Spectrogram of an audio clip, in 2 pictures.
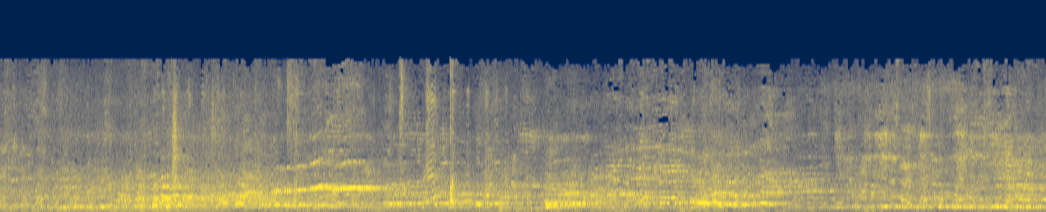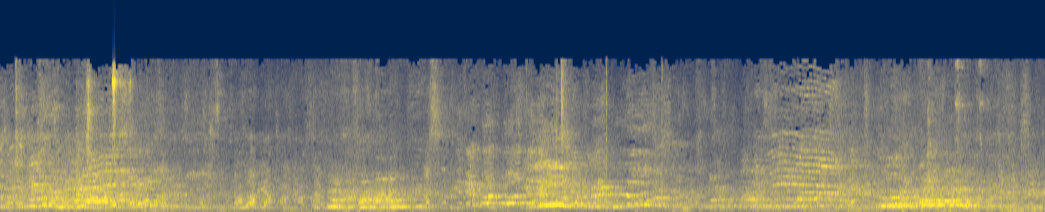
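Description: A crowd of spectators chatters and cheers in a large echoing hall.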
